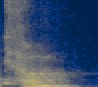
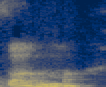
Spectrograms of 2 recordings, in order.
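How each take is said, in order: First: The word begins with a k sound. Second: The word does not begin with a k sound. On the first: "in the northern Norwegian dialect, they start with a K" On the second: "you don't say ... hvem"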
